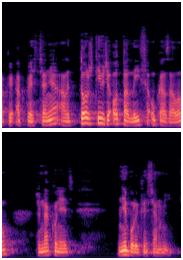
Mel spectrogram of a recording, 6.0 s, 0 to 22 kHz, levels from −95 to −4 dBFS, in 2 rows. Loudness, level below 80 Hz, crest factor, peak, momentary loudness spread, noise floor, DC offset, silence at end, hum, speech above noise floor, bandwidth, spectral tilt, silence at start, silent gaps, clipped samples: -29 LUFS; -80 dBFS; 18 dB; -12 dBFS; 10 LU; -64 dBFS; under 0.1%; 0.15 s; none; 35 dB; 8 kHz; -8 dB/octave; 0 s; none; under 0.1%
